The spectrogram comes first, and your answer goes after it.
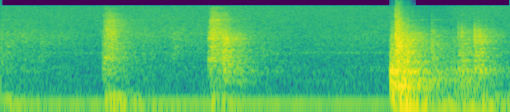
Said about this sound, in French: Elle ferme la porte.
